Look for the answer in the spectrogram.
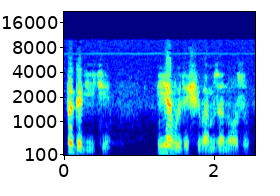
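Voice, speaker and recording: A cheerful young woman, brisk and teasing, who is not afraid of anyone, as a male reader puts her on. The tone is bright with a husky edge and lively pitch. It plays on a muffled lo-fi radio recording. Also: exaggerated voice.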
